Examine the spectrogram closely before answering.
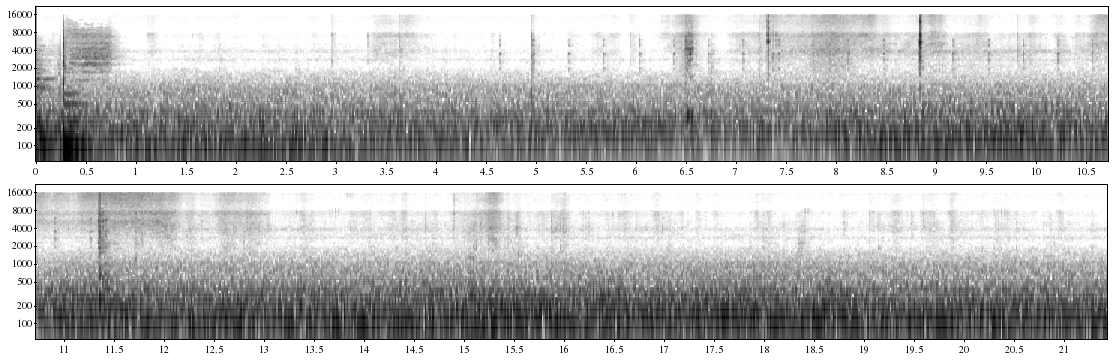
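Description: A car engine rumbles low and steady as it drives slowly.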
